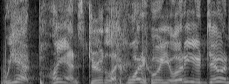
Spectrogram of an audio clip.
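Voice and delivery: very high, swooping, furious yelled outburst. Retelling driving back after losing a job, retelling own yelling at god. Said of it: "And I'm yelling at God".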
